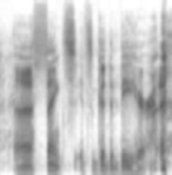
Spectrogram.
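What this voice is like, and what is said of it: Awkward Butthead impression. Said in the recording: “did a Butthead impression ... I went super awkward”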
